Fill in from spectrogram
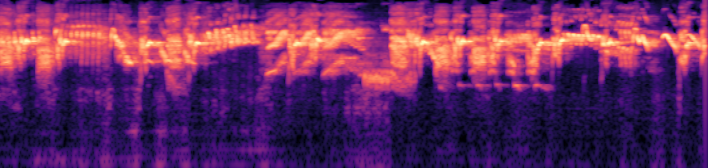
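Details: Javan myna (jalak kebo) master song for training other mynas to sing along: a dense, continuous stream of harsh chatter, whistles and squeaky notes, loud and unbroken for several seconds.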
